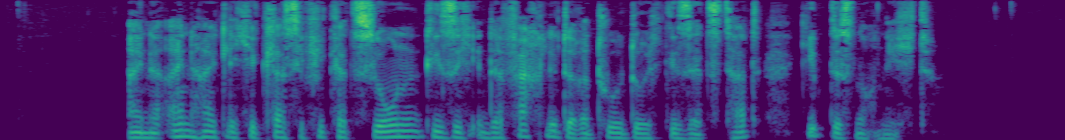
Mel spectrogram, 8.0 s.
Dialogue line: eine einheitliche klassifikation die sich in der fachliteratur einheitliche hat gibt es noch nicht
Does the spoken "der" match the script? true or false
true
